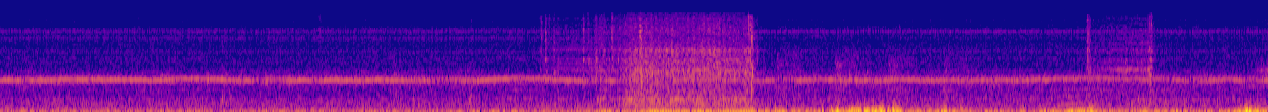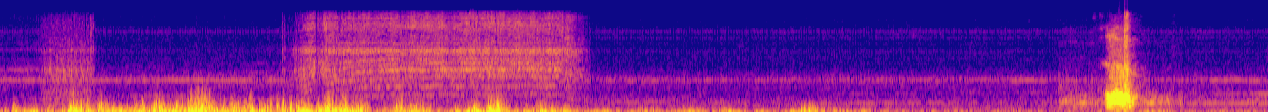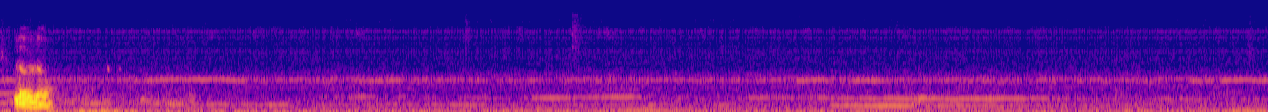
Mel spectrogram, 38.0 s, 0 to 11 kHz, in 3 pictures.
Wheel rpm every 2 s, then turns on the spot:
0, 0, 0, 10, 0, 0, 0, 10, 60, 10, 0, 0, 0, 0, 0, 0, 0, 0, 0.
6-8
